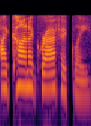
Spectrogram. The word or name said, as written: iconographically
